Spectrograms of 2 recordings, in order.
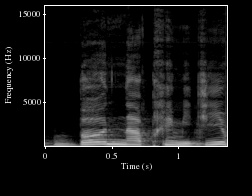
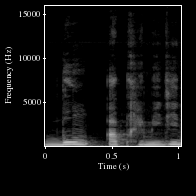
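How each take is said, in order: First: The n of bon links into après-midi. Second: The n of bon is not linked onward. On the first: The speaker calls it right. "on fait la liaison" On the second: The speaker calls it wrong. "ne dites"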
